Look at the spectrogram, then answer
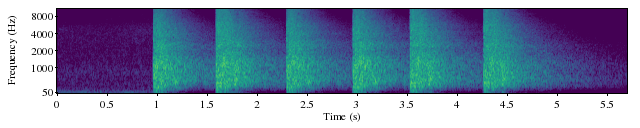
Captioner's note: gunshots blasting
